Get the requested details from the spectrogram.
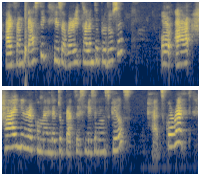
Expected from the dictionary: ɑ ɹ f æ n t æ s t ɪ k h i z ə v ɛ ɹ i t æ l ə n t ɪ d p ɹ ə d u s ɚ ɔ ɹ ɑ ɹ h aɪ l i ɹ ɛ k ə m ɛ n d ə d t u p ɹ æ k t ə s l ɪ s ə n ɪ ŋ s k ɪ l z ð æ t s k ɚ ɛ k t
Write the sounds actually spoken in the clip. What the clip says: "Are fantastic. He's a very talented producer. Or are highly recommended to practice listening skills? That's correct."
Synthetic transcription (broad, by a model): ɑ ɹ f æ n t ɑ s t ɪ k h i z ə v ɛ ɹ i t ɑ l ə n t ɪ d p ɹ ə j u s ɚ ɔ ɹ ɑ ɹ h aɪ l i ɹ ɛ k ə m ɛ n d ə d t u p ɹ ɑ k t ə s l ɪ s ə n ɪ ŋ s k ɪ l s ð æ t s k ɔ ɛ k t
